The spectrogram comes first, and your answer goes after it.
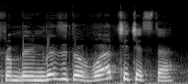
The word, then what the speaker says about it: Chichester: Chichester. Chichester.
